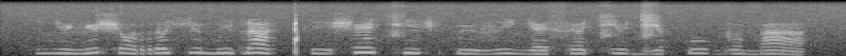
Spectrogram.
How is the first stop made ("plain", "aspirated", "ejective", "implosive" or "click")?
implosive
